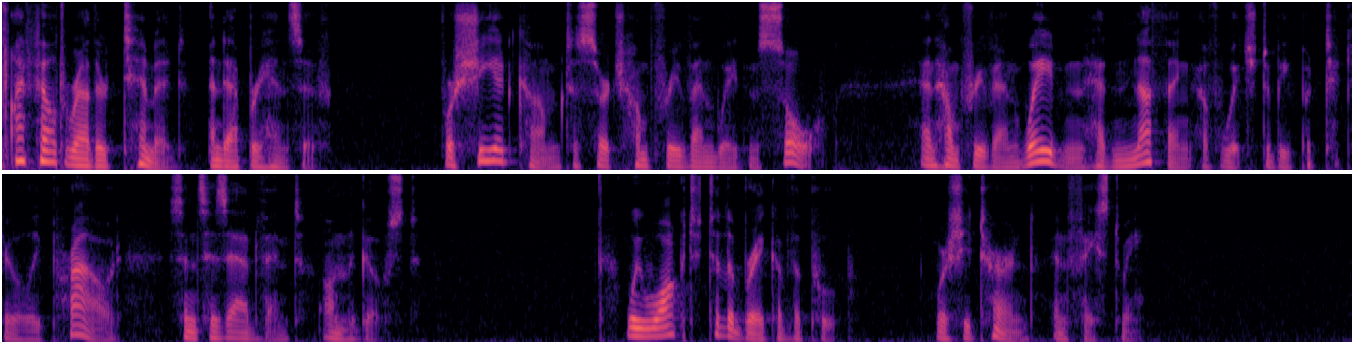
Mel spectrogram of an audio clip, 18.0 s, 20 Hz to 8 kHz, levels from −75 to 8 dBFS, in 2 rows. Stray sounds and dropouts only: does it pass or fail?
pass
